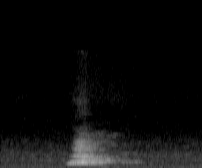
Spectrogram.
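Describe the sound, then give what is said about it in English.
A single short bark from one of several pet dogs rings out, a bit muffled, against a quiet background hum with no one talking. “I mean, I can't control when my dogs bark.”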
